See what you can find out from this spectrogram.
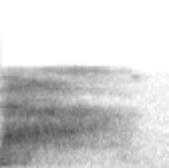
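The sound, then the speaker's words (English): A single long, deep exhale, breathy and sigh-like, starts fairly strong and fades smoothly to silence over about a second and a half, with nothing else heard. “try it with me. Inhale. Exhale.”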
